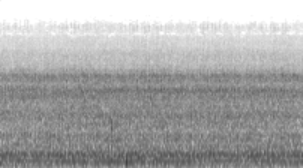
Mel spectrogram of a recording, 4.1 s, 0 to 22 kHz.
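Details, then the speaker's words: Ford F-150 5.4L 3V after passenger-side exhaust manifold replacement with new gaskets and studs; smooth even idle, steady low rumble, no ticking or puffing from the manifold; exhaust sealed, normal idle. "nice and quiet I like new okay not so bad right yeah I know it was a real pain but you'll be glad when it's done and it sounds like a brand new quiet vehicle now"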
